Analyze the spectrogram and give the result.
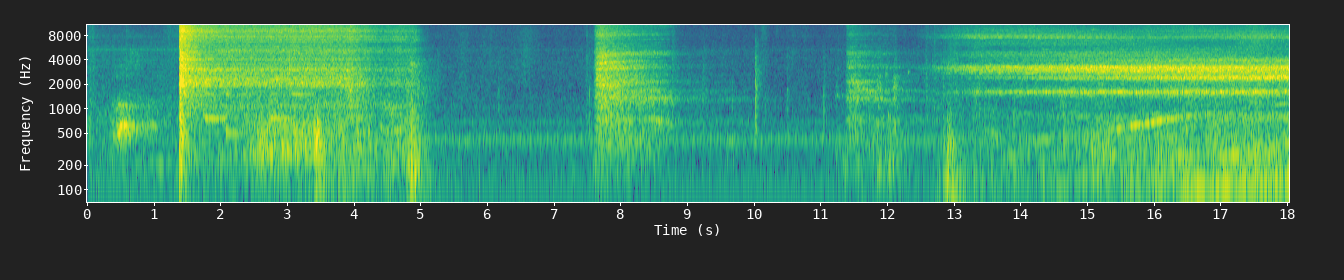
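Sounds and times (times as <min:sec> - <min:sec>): low steady train hum: 0:00.0 - 0:18.0
electric train running noise: 0:01.4 - 0:04.6, 0:12.6 - 0:18.0
compressed air hiss: 0:12.7 - 0:18.0.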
